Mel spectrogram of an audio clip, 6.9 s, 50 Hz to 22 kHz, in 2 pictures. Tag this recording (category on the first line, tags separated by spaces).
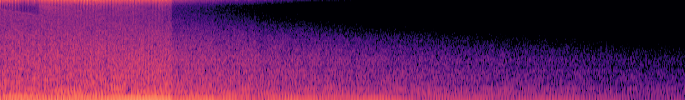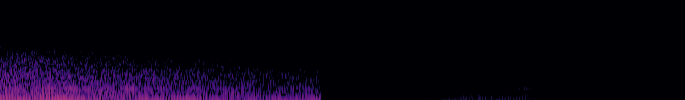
Instrument samples > Synths / Electronic
140bpm audacity flstudio24 tforce T-Force-Alpha-Plus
